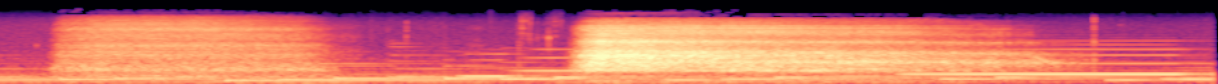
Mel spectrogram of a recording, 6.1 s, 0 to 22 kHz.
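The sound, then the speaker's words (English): Two deep breaths over calm background music with sustained tones: a steady, airy breath, a short pause, then a longer, louder breathy rush that slowly fades while the music continues. “Let's take 3 more deep dragon breaths as you continue to float. Deep breath in and out.”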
